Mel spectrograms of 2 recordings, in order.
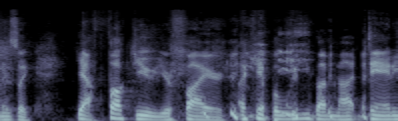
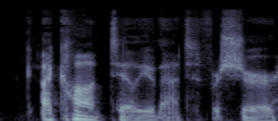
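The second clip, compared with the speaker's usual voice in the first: put-on slow, drawling American accent with a slight British hint; 7 semitones lower, 6 dB quieter than usual. Guessing how a movie character talks: fantasy accent, american with british touch. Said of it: "with a touch of British on the dusting".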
